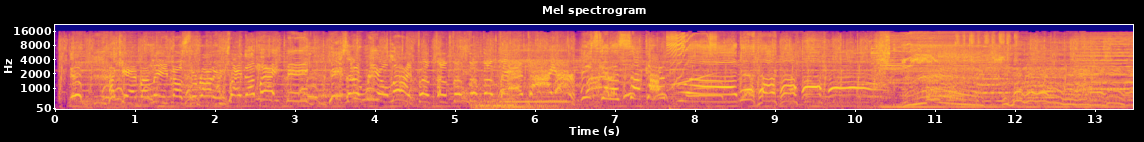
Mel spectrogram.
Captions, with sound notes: I can't believe Nosferatu tried to bite me! He's a real life v-v-v-vampire! He's gonna suck our blood! [crying] [laughing]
